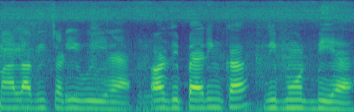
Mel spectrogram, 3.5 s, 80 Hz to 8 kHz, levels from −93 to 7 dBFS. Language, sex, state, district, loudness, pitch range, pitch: Hindi, male, Madhya Pradesh, Katni, -17 LUFS, 150-160 Hz, 155 Hz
